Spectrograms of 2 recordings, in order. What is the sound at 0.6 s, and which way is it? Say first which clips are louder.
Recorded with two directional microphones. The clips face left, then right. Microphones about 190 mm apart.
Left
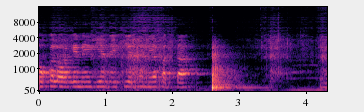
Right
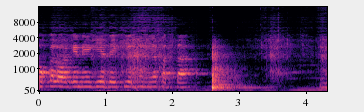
Speech: right 4 dB; 15° right (ahead or behind).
